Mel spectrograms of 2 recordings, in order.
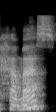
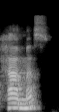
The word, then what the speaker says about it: Hamás: Bueno, Hamás se creó en el 1987, se pronuncia Hamas, no Hamas.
